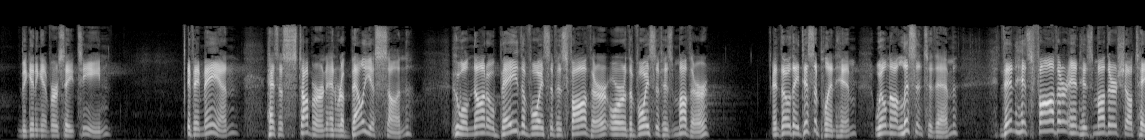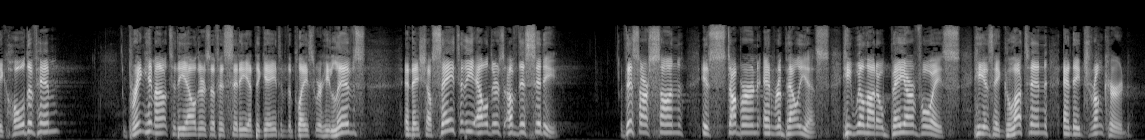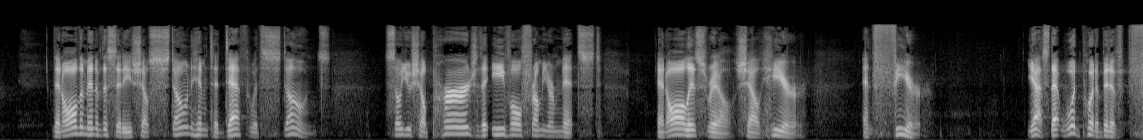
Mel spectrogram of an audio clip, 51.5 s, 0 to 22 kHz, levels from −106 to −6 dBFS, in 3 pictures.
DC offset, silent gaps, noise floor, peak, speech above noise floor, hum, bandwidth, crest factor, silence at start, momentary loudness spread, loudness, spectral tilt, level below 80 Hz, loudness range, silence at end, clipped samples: under 0.1%; none; -84 dBFS; -8 dBFS; 55 dB; none; 11 kHz; 24 dB; 0.3 s; 13 LU; -27 LUFS; -1.5 dB/octave; -86 dBFS; 9 LU; 0 s; under 0.1%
